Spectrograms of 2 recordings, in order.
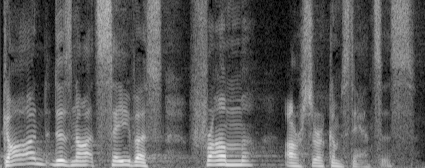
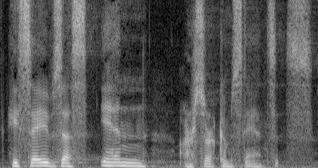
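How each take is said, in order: First: "from" drawn out, then a pause; stress on FROM. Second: "in" stretched out, slow line; slow down and lean on "in"; stress on IN. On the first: Preacher correcting the congregation's expectation, stress on "from". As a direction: lean long on the word "from". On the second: Preacher telling the congregation where God saves, stress on "in". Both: Real, not acted.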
